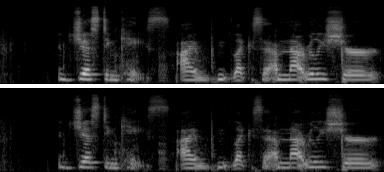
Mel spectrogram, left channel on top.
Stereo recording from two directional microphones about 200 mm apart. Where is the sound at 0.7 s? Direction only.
45° left (ahead or behind).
